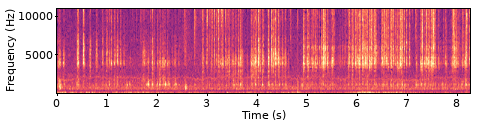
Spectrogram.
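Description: A wooden stylus held in the fingers scratches lines into the coating of a thin, solid, flat black-coated scratch art card lying on a table. The result is a quiet, dense run of short, dry, bright scratching strokes with almost no low end and no ring after each stroke.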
